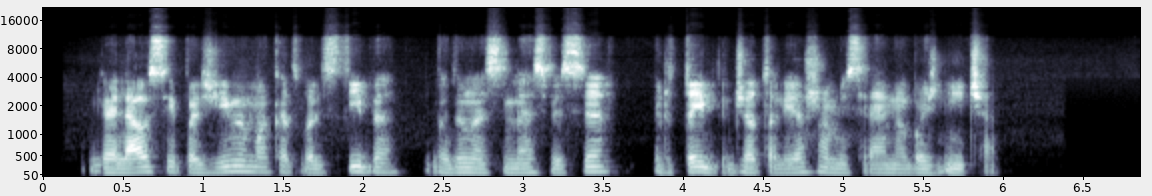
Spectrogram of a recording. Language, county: Lithuanian, Vilnius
